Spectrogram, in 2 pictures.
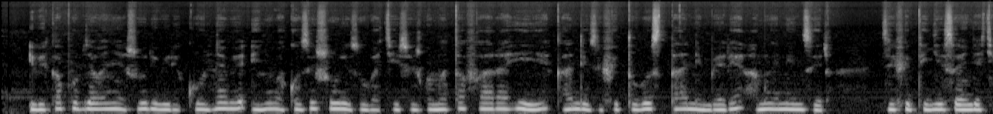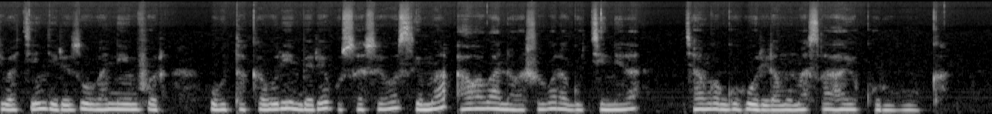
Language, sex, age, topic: Kinyarwanda, female, 18-24, education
